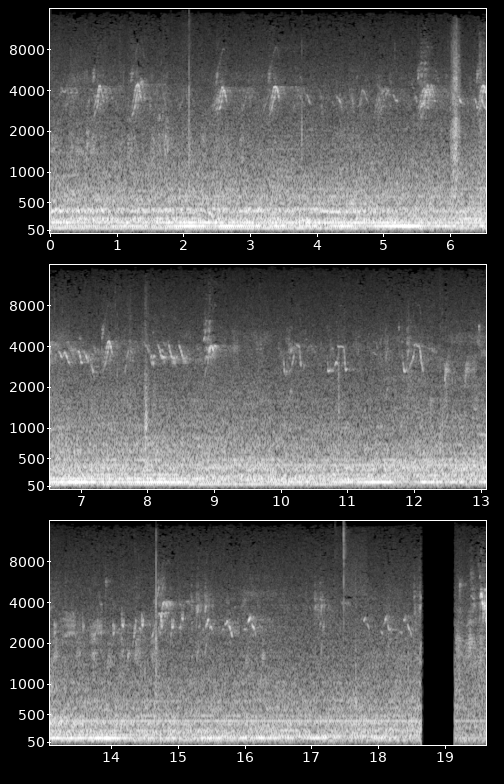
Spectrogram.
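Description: Birds chirping in many short, high calls over a steady low hum, with the sound cutting out completely for about half a second near the end.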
